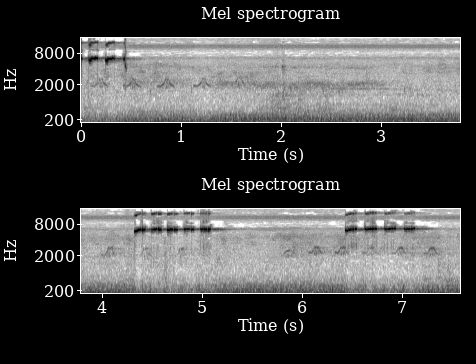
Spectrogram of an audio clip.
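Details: Blue-crowned hanging parrot giving a calling sound in the local style known as memanggil nembak mbeset, used to prompt other hanging parrots to answer. It gives three bursts of four very high, thin, piercing whistled notes, with faint softer chirps between them.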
